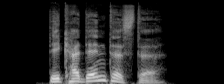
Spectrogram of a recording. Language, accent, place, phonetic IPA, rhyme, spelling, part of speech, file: German, Germany, Berlin, [dekaˈdɛntəstə], -ɛntəstə, dekadenteste, adjective, De-dekadenteste.ogg
- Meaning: inflection of dekadent: 1. strong/mixed nominative/accusative feminine singular superlative degree 2. strong nominative/accusative plural superlative degree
